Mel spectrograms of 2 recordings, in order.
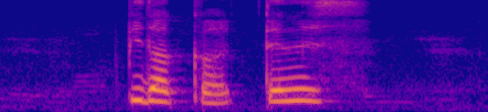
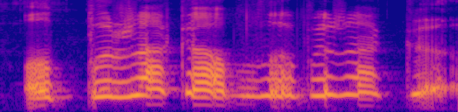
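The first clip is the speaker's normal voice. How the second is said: drawn-out, raised wail; pained pleading; 4 semitones higher, 3 dB louder, much slower than usual. Acted. Child begging big sister to let go, pained wail.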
